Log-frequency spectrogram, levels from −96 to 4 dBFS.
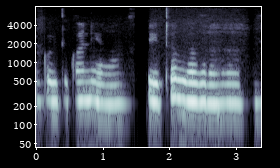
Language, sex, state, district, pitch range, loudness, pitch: Hindi, female, Uttar Pradesh, Deoria, 220-245 Hz, -15 LUFS, 230 Hz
